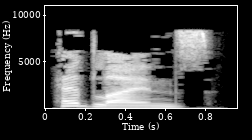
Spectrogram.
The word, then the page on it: headlines: British English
